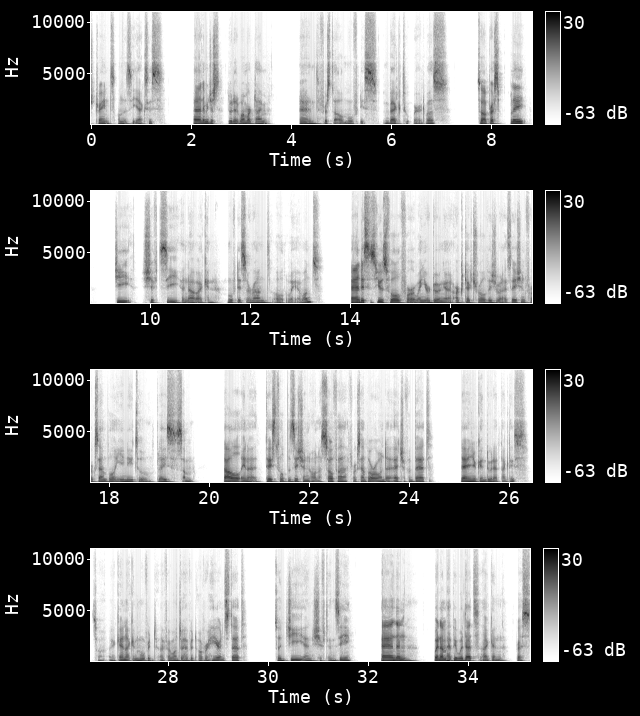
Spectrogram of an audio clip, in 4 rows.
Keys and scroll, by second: 4.0 g, 4.7 shift+z, 6.6 g, 9.7 shift+z, 26.6 g, 27.0 shift+z.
